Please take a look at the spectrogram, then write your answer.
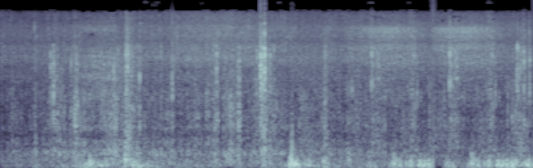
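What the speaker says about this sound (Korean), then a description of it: "참 바람 심합니다" Strong wind at a fishing spot on the Yangjang-ri waterway in Yeongam, buffeting the microphone in uneven gusts as a rough, low rumble that rises and falls throughout.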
